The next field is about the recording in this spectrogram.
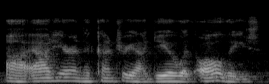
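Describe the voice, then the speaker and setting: An older woman with a gravelly voice, chatting plainly about her life in an interview, with many ums. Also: rumbling low, steady tone, normal speed, warm tone, a little hiss or hum. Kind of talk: casual reminiscing chat.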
